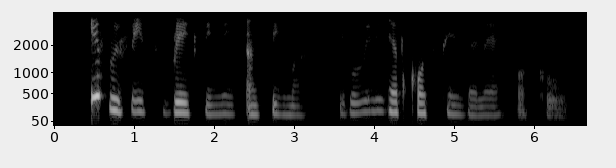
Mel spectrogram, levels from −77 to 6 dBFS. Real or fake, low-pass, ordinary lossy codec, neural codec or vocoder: fake; 3.6 kHz; none; codec, 16 kHz, 8 kbps, FunCodec, trained on LibriTTS, 25 frames a second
